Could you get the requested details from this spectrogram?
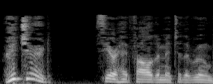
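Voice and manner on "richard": high, urgent call of his name; distressed cry. A narrator's reading. Colleague following him into the room, distressed cry. Weeping woman cries out to him.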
